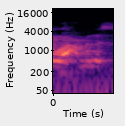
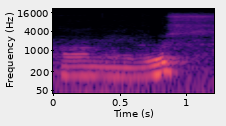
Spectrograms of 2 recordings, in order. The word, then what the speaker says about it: وعملوا: Tinggal jangan dipanjangkan ya Pak. Tidak boleh dipanjangkan. Wa'amilu pendek dibacanya. Amilus. Oke. وعملوا الصالحات. Masih pendek aja Pak, jangan dibaca panjang.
